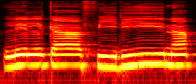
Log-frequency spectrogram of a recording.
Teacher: دیکھیں را کو باریک پڑھیں گے، اس لیے کہ جب را کے نیچے جب زیر ہو تو پھر را کو باریک کر کے پڑھا جاتا ہے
